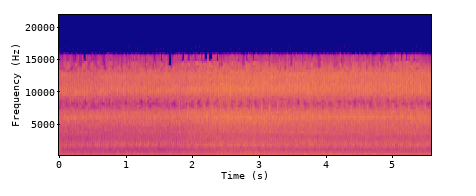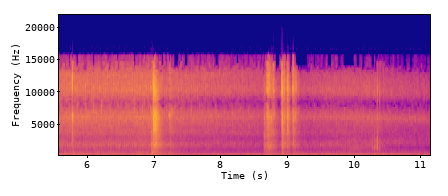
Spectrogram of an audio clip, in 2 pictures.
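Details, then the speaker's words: Old Willys with F-head four-cylinder engine, apparently intake valves in block and exhaust in head, new-looking distributor: low, soft, even idle with muffled exhaust and a few stray clicks; running smoothly. "where's the exhaust pipe on this thing it's got a muffler there it's so quiet"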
